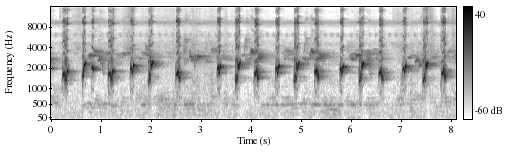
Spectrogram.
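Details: Yellow-vented bulbul singing in long rapid 'ropel panjang' fashion to lure others to sing: quick succession of warbling notes, a brief gap midway, then the rapid chain resumes.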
